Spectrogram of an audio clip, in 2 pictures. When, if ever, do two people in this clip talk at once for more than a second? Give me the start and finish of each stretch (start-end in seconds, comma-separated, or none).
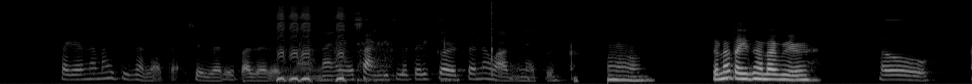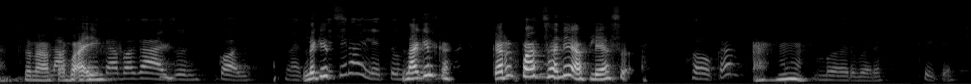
none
